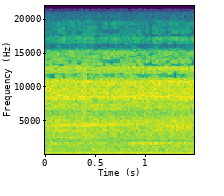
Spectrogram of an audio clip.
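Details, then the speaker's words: Table power feed on a ZX7550WA milling machine powered by a newly wired Roto-Phase model M 3-phase converter: steady even motor hum with constant pitch, no knocks or surges; power feed working normally. "there's our table feed working. So everything is working like it should."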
